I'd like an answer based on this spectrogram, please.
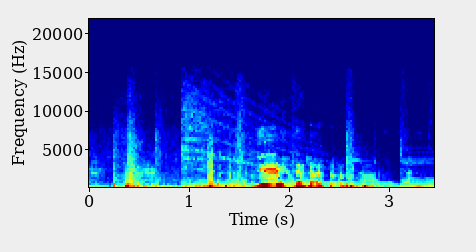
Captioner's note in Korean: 웃음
